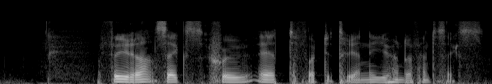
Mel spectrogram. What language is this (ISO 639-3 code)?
swe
